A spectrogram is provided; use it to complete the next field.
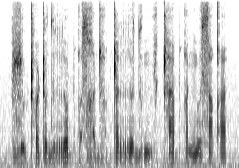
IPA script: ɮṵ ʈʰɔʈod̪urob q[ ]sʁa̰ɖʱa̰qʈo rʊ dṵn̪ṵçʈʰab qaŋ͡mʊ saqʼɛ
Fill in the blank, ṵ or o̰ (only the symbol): o̰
